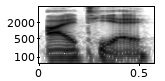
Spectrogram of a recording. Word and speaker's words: Sonoita: I don't know how to pronounce it. Sonoita. It's Sonoita, Arizona.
